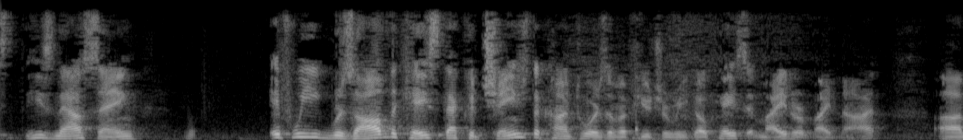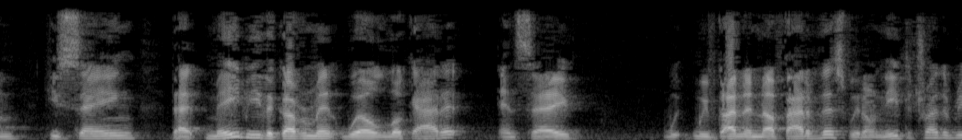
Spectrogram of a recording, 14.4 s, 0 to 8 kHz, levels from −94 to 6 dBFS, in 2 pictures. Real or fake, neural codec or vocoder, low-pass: real; none; 7.2 kHz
